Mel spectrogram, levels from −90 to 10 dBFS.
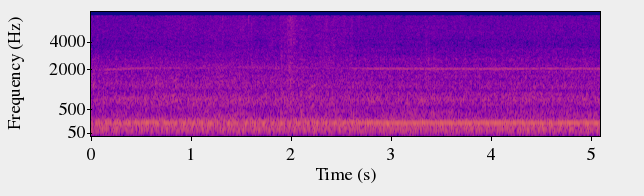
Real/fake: fake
